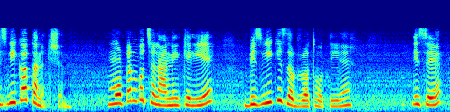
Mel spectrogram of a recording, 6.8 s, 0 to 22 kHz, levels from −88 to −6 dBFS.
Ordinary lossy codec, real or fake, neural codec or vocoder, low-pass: none; fake; codec, 16 kHz, 0.8 kbps, ZipCodec; none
